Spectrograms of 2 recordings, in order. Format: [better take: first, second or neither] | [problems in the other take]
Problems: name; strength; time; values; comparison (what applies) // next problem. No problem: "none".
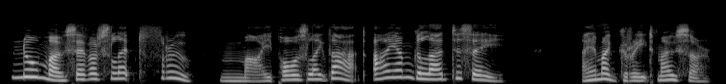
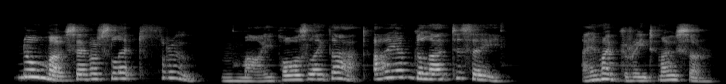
first | noise reduction (neural mask model DeepFilterNet 3)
